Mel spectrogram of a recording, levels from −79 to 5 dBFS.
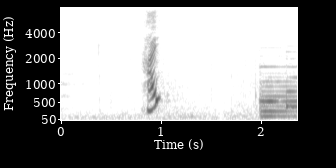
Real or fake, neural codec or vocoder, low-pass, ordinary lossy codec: real; none; none; none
